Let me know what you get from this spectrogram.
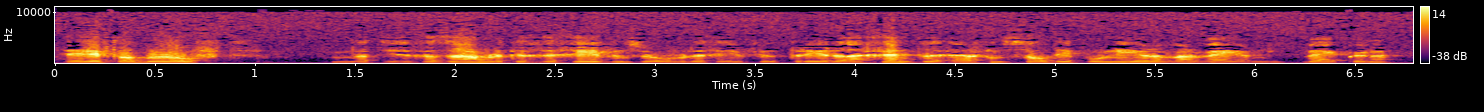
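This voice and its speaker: An actor in a 1960s Dutch radio drama playing a ruthless state leader, curt, measured and commanding. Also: male voice, mid-range voice, fairly even intonation, pushed and bright, low-quality recording. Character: authoritative, coolly ruthless male state leader chairing a meeting. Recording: old 1960s radio recording, faint hum.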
